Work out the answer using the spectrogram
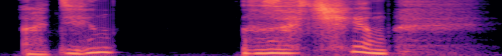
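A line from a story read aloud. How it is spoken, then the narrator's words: Exhale, nervous laugh. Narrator (Russian): Ирина выдохнула и нервно рассмеялась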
